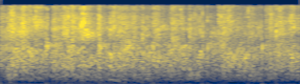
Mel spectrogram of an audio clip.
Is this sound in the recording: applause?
yes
